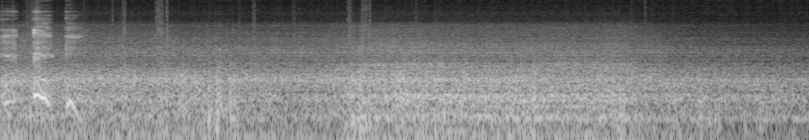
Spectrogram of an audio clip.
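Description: Steady road and engine noise heard inside a moving car's cabin, swelling a little midway and easing near the end. About half a second in, the driver clears his throat twice in quick succession.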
